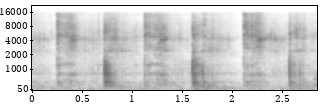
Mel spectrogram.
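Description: Peanuts fried in a pan and stirred with a metal spoon: rhythmic scraping and clinking strokes roughly every half second, close and fairly loud over a light sizzle, no voices.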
